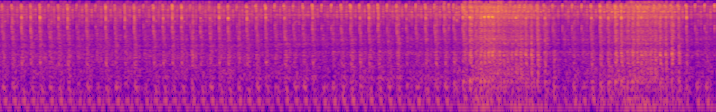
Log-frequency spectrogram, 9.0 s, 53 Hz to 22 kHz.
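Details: Fuel-injected Yamaha YBR125 with new piston and barrel, clutch basket checked: rapid, harsh machine-gun-like knock about three per second, louder as revs rise; owner reports random bad vibration on the road at all speeds, suspects bad engine, cause unknown.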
